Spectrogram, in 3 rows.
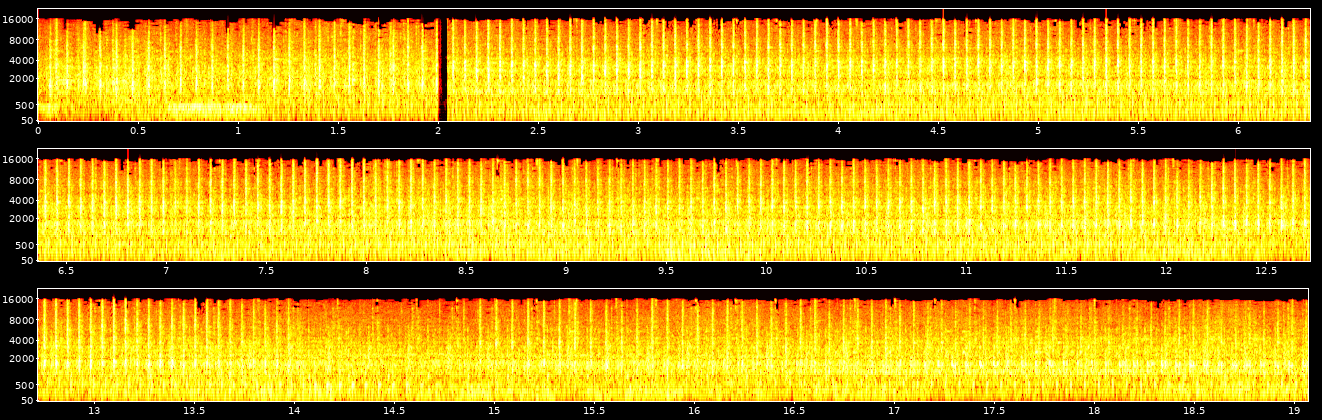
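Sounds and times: diesel engine running under load: 0.0 - 19.0
wheels churning through mud: 0.0 - 19.0.

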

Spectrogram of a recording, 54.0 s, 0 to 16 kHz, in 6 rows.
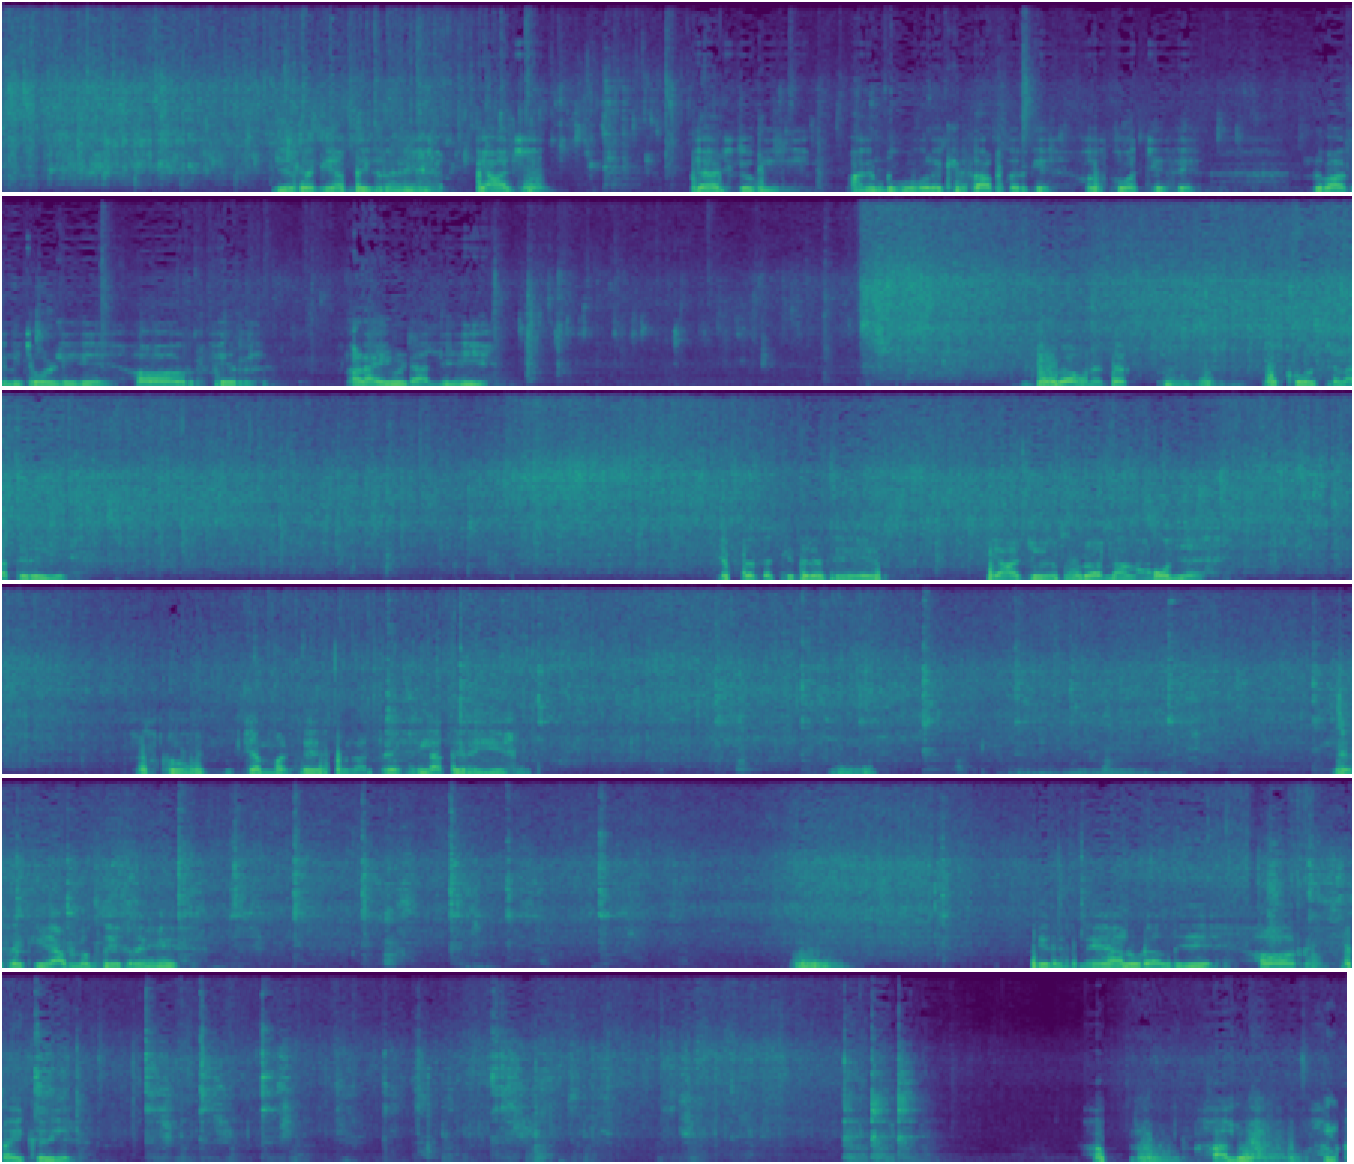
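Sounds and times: onions sizzling in hot oil: 0.0 - 53.9
spoon scraping metal pan: 31.6 - 40.6, 44.4 - 51.3.

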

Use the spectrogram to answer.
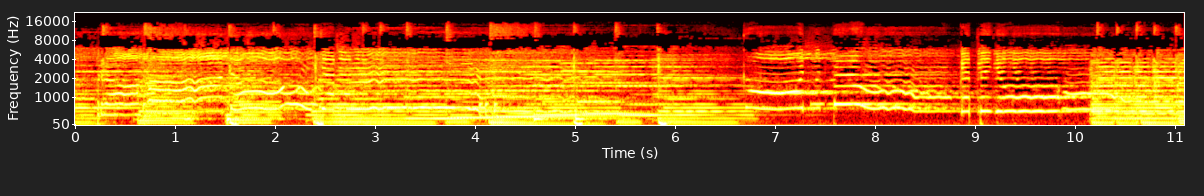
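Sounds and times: woman singing pop ballad: 0.0 - 5.9, 6.6 - 11.0.

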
